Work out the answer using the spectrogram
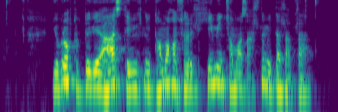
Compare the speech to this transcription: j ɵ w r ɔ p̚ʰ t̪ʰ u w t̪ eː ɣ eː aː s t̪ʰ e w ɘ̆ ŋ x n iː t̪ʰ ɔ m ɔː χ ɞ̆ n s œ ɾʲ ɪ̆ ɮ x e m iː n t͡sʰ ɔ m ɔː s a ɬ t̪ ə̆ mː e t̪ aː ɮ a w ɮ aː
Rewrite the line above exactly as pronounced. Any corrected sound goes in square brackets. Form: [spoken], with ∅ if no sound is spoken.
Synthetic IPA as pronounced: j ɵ w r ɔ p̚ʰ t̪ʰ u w t̪ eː ɣ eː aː s t̪ʰ e w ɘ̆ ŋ x n iː t̪ʰ ɔ m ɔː χ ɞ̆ n s œ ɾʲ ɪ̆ ɮ x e m iː n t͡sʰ ɔ m ɔː s a ɬ t̪ ə̆ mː e t̪ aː ɮ a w ɮ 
